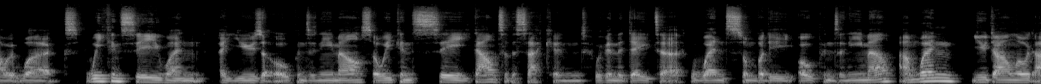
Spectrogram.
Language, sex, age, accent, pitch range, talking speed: English, male, 20-39, British, 90-115 Hz, 185 wpm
